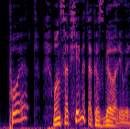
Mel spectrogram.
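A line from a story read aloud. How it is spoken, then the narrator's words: High naive voice. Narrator (Russian): отвечала Майя высоким и наивным голосом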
